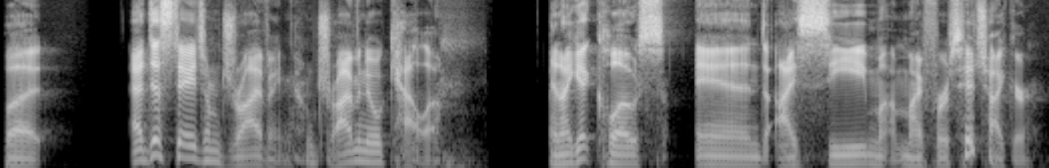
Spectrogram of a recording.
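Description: A man's voice: animated, unhurried, pushed and bright, no room sound, studio quality. A young man hosting a podcast, telling a long personal story in a rambling, casual way and acting out the people in it. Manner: rambling, acts out quoted voices with raised pitch.

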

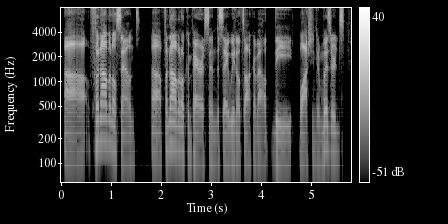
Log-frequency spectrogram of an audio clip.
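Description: A man's voice: lowish voice, fairly quick, fairly bright tone, no echo. Sports radio man, close dry sound. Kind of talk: casual opinionated sports talk.

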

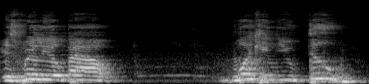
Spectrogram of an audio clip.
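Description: High-voiced preaching man in an echoey room. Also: takes it slowly, far from the mic. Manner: preaching cadence, swells to shouts, acts out the crowd. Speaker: pastor. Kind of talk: sermon.

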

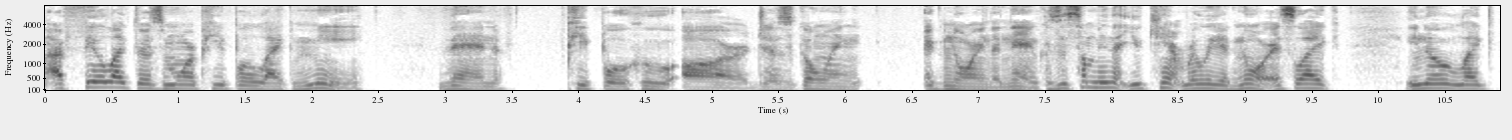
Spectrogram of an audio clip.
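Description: A man's voice: medium pitch, darkish tone, no echo. A man in a casual solo monologue, sardonic and profane, riffing with emphatic asides.

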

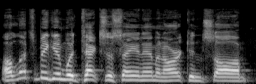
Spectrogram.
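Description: High-voiced, emphatic American sports radio host. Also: male voice, fast talker, dry recording. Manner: emphatic, repeats phrases for emphasis. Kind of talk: opinionated sports talk radio. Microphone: close studio microphone.

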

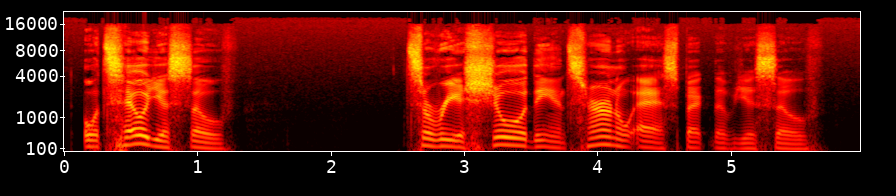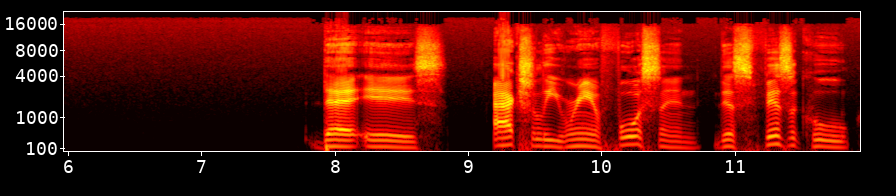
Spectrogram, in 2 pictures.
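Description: A man's voice: a little high, smooth, no echo, clean studio sound. A man in his late thirties, a podcast host, talking candidly and emotionally about his life, often adding "you know what I'm saying". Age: late 30s. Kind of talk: candid personal podcast talk.

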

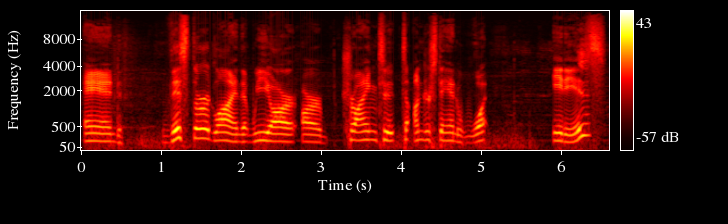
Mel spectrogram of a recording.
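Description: A male co-host on a sports talk show, pitched a bit higher than most men. The sound is very dry, with no room echo. He talks casually, doubling back on words as he reasons out his analysis. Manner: halting, repeats words as he thinks aloud.

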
